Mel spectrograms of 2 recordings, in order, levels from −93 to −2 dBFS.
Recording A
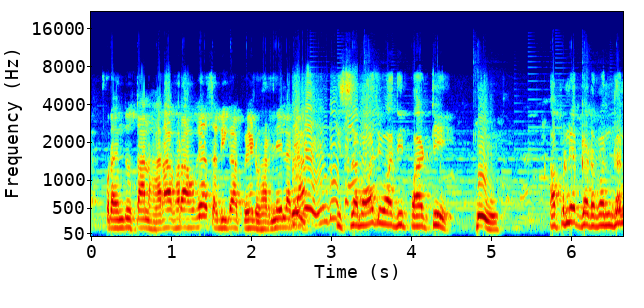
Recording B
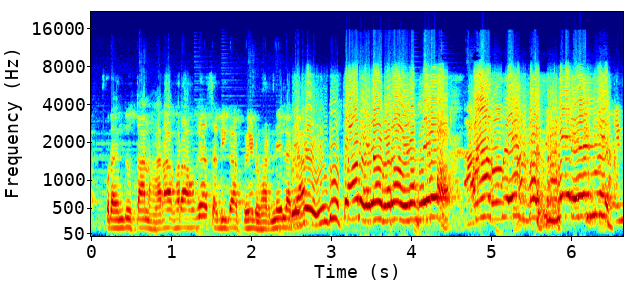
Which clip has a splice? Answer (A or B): A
